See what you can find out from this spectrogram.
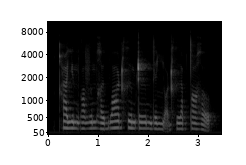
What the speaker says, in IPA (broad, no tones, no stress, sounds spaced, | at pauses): qʰ ɨ lʲ ɨ m ɡ ɒ v ɨ m ʁ ɨ b w ɒː ɖ x ɨ m ʈ ɨː m d ɪ ʎ ɔ̰ ɖ x ɨː b tˤ ɨ ʁ o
